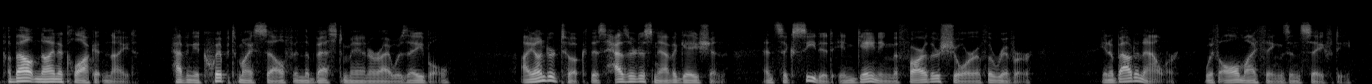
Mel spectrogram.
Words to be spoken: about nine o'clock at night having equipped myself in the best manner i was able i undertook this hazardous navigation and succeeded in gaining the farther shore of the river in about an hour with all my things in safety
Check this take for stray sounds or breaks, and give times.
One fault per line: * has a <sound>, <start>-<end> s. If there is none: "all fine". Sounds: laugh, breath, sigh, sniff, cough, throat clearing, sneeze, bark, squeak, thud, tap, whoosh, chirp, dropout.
all fine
